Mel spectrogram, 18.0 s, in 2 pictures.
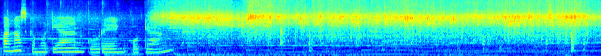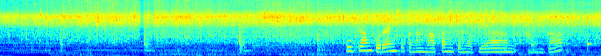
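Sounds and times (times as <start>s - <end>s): shrimp sizzling in oil: 2.4s - 18.0s.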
